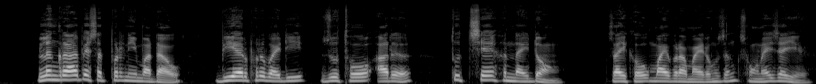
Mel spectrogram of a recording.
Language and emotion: Bodo, neutral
